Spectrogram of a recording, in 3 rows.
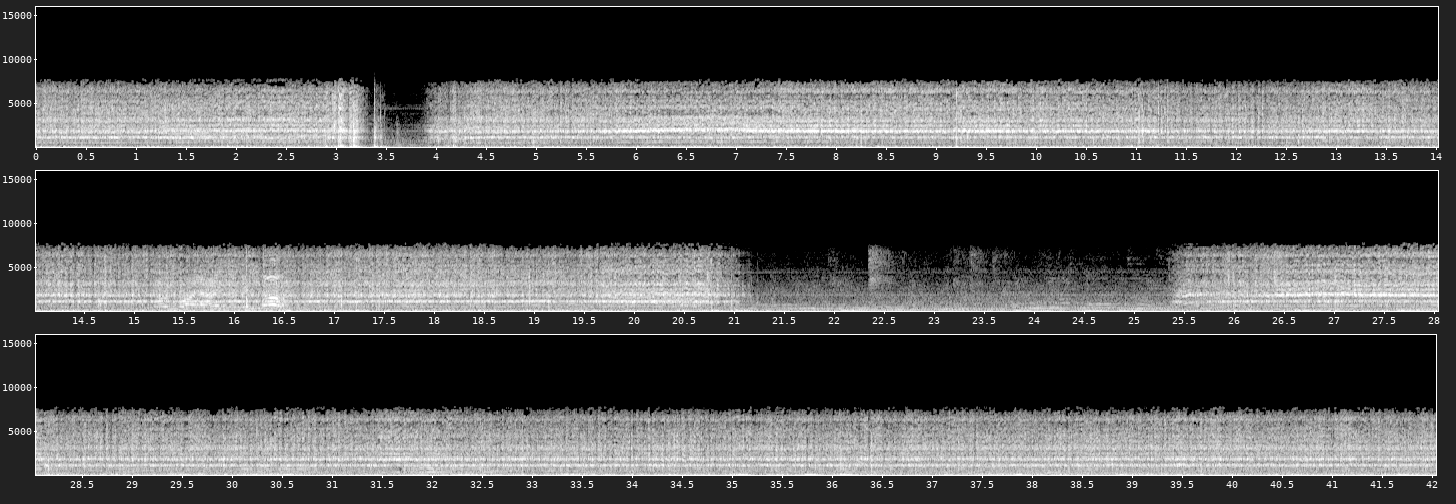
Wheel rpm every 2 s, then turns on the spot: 150, 100, 150, 160, 160, 160, 160, 160, 150, 150, 60, 0, 50, 160, 160, 160, 160, 160, 160, 160, 160.
none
